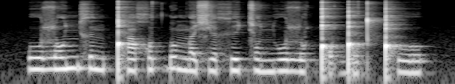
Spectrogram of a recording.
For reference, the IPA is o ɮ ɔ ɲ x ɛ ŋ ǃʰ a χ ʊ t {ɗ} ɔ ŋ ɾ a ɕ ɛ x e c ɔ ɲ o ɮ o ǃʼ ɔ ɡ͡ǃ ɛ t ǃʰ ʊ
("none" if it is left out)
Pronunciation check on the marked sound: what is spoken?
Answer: ɗ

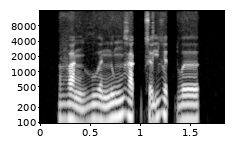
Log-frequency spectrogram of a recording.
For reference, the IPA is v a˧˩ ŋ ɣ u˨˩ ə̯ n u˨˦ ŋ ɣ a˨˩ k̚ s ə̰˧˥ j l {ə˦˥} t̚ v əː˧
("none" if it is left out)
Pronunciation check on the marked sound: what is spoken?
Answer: ə˨˩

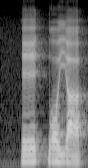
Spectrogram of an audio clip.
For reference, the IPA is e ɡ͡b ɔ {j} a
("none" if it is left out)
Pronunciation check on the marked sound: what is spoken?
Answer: j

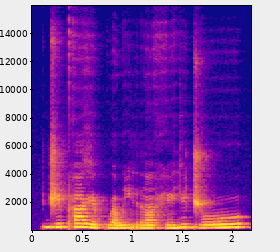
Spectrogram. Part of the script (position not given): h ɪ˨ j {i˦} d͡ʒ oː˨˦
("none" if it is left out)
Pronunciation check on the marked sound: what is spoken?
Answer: ɪ˦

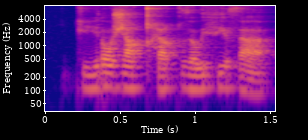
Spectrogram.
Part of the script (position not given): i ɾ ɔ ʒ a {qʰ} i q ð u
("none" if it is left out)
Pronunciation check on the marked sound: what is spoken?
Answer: qʰ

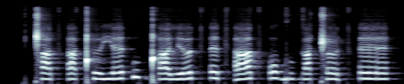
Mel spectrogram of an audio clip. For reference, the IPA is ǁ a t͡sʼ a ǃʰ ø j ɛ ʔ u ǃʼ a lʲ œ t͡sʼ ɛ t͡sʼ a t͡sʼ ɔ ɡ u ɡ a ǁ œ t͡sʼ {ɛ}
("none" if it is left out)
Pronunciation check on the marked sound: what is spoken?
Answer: ɛ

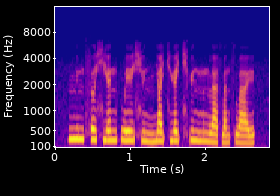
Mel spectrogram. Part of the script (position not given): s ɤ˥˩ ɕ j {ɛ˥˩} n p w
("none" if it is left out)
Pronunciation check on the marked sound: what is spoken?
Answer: ɛ˥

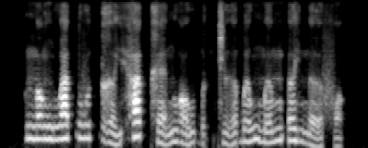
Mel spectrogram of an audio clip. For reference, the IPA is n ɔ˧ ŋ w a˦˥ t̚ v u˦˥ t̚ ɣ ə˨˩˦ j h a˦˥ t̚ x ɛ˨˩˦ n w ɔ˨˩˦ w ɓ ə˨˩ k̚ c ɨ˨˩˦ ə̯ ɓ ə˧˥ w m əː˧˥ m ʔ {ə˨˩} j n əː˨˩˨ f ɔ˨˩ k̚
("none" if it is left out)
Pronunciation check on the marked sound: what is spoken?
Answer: ə˧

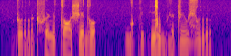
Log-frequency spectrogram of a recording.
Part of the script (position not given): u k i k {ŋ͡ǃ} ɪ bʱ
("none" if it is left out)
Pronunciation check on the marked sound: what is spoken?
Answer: ŋ͡ǀ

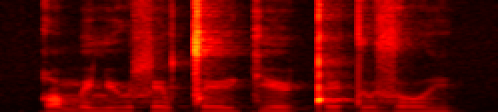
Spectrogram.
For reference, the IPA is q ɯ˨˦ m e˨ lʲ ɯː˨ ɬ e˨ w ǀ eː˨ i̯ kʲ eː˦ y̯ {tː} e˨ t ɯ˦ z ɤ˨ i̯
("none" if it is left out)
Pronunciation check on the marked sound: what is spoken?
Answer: ǃ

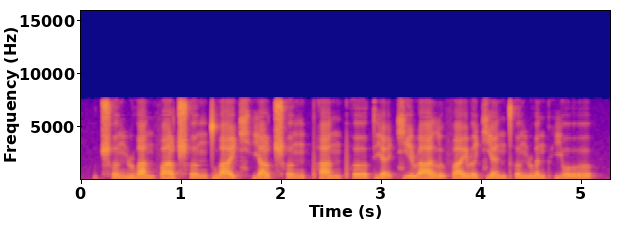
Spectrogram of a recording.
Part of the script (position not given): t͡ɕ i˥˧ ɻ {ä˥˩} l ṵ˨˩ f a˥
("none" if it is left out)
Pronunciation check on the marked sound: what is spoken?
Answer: ä˥˩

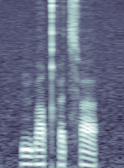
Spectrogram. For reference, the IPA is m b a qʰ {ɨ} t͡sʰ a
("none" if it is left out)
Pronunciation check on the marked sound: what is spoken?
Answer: ɨ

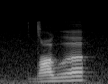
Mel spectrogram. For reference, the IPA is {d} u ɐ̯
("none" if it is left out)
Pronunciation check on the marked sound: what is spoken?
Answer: dˤ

